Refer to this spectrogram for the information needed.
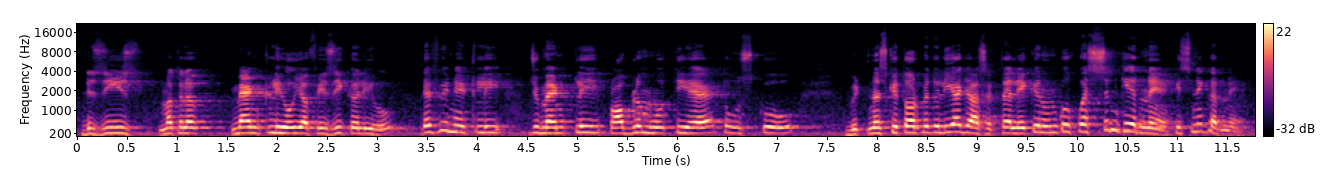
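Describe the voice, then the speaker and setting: A man's voice: sits high, a little mellow. A man with a Pakistani Punjabi accent giving a didactic classroom lecture, often checking in with questions. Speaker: law lecturer. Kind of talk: classroom lecture mixing Urdu and English. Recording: echoey room, faint background noise.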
